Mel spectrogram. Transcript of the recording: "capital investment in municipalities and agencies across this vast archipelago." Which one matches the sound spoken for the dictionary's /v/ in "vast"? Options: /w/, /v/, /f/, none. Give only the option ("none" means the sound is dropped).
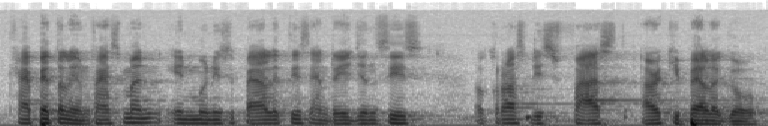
/f/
